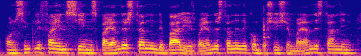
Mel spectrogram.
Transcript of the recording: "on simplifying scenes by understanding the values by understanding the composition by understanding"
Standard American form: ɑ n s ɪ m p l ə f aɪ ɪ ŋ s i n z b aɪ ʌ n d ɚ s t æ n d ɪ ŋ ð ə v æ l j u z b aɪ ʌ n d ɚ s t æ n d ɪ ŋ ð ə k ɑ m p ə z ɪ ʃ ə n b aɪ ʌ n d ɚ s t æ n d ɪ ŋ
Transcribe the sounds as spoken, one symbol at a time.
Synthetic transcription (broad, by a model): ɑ n s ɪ m p l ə f aɪ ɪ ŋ s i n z b aɪ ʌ n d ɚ s t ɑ n d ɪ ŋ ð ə b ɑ l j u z b aɪ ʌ n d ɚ s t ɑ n d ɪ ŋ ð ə k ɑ m p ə s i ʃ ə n b aɪ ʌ n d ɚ s t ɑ n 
